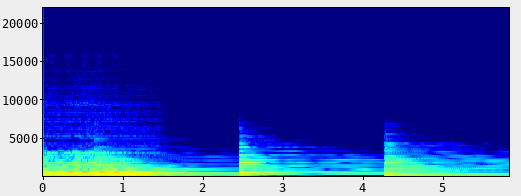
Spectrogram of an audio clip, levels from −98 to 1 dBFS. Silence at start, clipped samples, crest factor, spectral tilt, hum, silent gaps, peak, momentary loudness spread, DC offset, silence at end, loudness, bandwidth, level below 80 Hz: 0 s; under 0.1%; 16 dB; -6.5 dB/octave; none; none; -22 dBFS; 23 LU; under 0.1%; 0 s; -36 LUFS; 9.6 kHz; -82 dBFS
